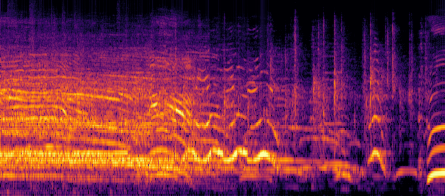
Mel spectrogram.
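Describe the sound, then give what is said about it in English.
A live crowd in New York City at a .NET Rocks show cheers and whoops loudly, many voices blending into a sustained roar that breaks into scattered rising and falling woos before fading out quickly. “They ran out of steam pretty fast. Yeah. They must be getting late in New York. It's not a sustained woo.”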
